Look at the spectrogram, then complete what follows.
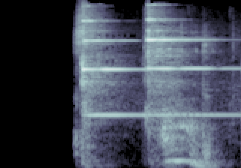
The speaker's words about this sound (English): And we're back to using the bells here. So if you think you've got the, the answer, ring your bell.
